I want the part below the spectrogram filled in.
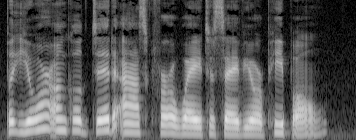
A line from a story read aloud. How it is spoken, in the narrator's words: Amaya said quietly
